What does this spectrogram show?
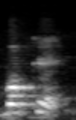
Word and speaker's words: bouquet: Bouquet. Okay. Bouquet, at the end we have the letter T, but that particular T must not be pronounced. Okay. Bouquet is bouquet, that's all.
